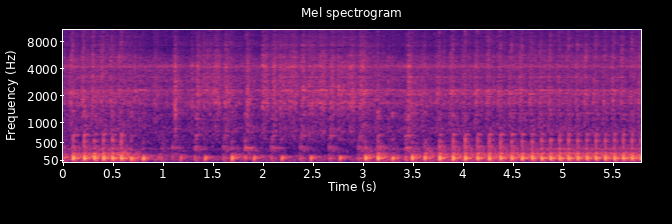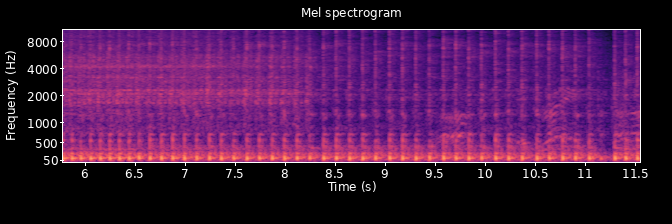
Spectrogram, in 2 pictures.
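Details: 1999 Polaris Sportsman 335, first start on starting fluid after replacing a stuck valve's broken valve guide and all gaskets: single cylinder catches and keeps firing on its own, rapid even pulses with a few blips; running fine after the repair.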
